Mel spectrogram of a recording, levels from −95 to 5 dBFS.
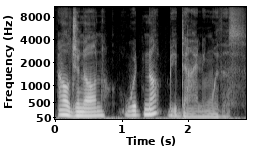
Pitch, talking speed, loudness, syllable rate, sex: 110 Hz, 145 wpm, -19 LUFS, 3.9 syllables/s, male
